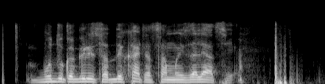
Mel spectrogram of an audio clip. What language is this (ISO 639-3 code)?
rus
